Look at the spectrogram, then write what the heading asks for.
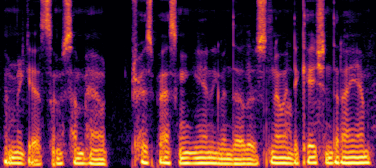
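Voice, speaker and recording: Male streamer, sarcastic, very low flat voice. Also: brisk, a little hiss or hum. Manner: sarcastic, exasperated. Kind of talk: let's play commentary.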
